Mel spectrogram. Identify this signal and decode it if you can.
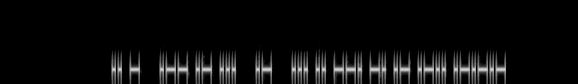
Morse code, heard as a keyed tone, about 37 wpm, 700 Hz. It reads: IT WAS A SIGNAL.
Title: Sentences from Top 1400 Words 40wpm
